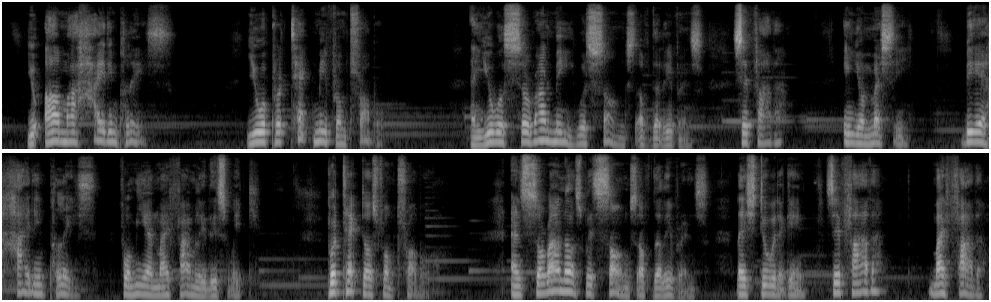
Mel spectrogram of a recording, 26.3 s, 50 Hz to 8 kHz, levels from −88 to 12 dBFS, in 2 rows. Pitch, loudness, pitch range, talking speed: 135 Hz, -29 LUFS, 115-150 Hz, 125 wpm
